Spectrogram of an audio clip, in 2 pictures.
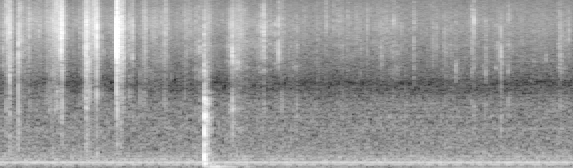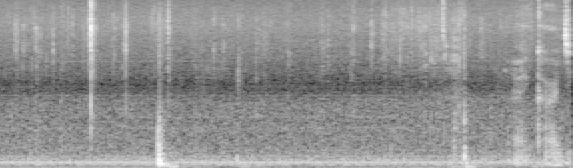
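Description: Tarot cards being shuffled by hand, a soft continuous papery patter with a few sharper snaps and taps, close and quiet over a steady low hum.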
